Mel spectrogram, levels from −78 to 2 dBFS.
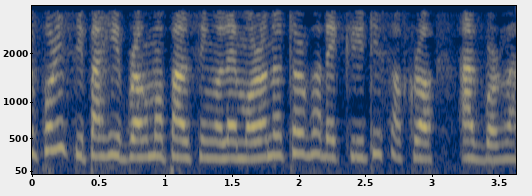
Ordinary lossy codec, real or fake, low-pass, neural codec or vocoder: none; fake; 3.6 kHz; codec, 16 kHz in and 24 kHz out, 1 kbps, XY-Tokenizer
